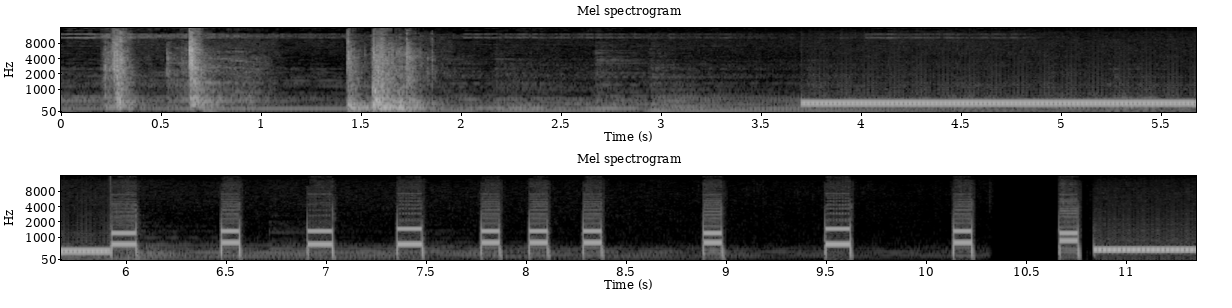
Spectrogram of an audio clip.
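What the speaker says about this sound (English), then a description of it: "Go ahead and use the phone in the ticket booth." A steady telephone dial tone hums from a phone in a theater ticket booth in the Nancy Drew game The Final Scene. It follows a few dull thunks and gives way to a string of short keypad dialing beeps.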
